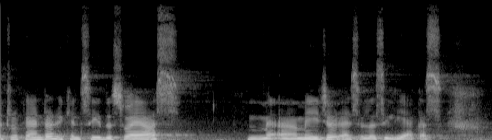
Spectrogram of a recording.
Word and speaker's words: psoas: They are both iliacus and psoas major together called iliopsoas. Iliopsoas. Psoas major spelling P-S-O-A-S. Psoas. P is silent there.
